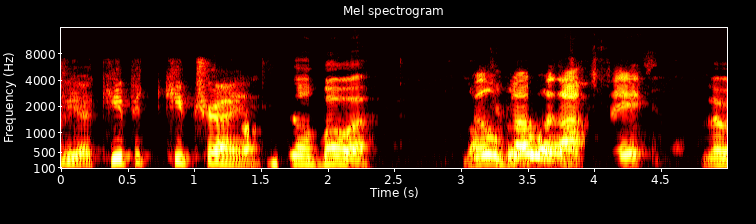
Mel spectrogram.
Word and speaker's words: Balboa: Rocky Bilbao, or whatever his name is. Rocky Bilbao. Balbao. Oh, I don't know how you pronounce it.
